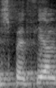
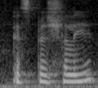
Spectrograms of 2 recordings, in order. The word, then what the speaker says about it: special: before the S especially we say special there's no either we don't say especial okay you are a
